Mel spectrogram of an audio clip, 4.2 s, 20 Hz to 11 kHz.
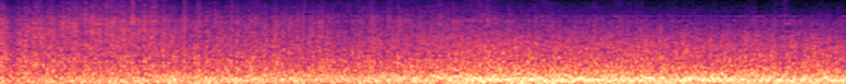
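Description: Falcon 9 first stage's nine Merlin 1D engines firing during ascent: a deep, steady rumble that grows slightly louder about halfway through.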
